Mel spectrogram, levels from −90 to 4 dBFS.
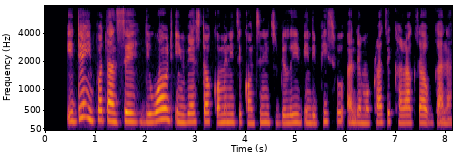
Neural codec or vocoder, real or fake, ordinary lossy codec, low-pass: none; real; none; 7.2 kHz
